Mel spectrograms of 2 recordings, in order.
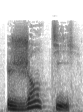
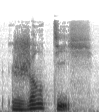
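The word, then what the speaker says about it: gentil: big or tall then JY so remember this final L is not pronounced jyy and it's nice or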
